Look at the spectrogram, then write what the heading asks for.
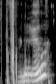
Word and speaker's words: Lugh: I'm trying to pronounce it right, so it's kind Lu. of like Lu. talking a loogie.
